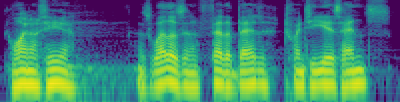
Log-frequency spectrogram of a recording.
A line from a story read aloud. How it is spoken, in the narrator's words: he muttered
